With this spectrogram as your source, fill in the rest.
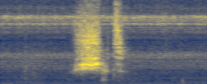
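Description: A man mutters a curse under his breath.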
